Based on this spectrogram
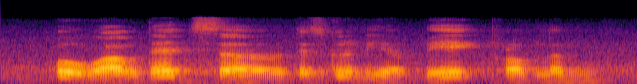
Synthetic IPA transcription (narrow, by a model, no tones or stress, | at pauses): owawd̪ɛtsʌd̪ɛtsɡõnəbiəbɪɡ̚pʰɹɔblə̃m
